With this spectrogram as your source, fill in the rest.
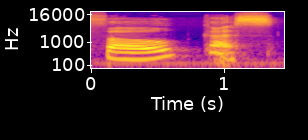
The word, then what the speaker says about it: focus: If we have the word focus, you can see that that O is going to say its name, focus.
